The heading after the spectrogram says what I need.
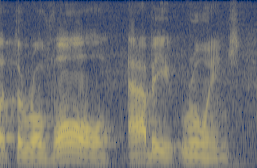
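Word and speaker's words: Rievaulx: of James Harriet uh I call it the Ral Abbey ruins it's spelled r i e v a u l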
